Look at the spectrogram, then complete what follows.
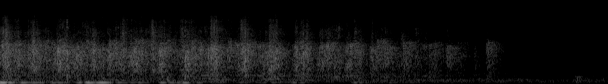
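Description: Audience applauding an award winner, the clapping thinning and dying away about five seconds in.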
